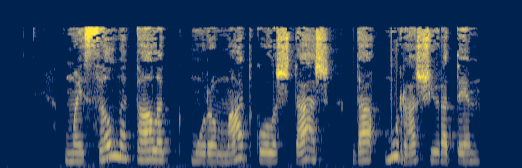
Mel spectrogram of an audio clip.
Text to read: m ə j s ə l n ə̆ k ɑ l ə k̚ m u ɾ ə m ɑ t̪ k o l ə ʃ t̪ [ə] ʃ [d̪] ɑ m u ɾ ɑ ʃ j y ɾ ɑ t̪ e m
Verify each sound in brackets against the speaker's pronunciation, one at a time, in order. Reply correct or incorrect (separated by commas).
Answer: incorrect, correct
